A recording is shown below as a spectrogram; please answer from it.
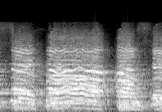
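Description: Rebetiko song: sung phrases with a wavering, ornamented vocal line over instrumental accompaniment.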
